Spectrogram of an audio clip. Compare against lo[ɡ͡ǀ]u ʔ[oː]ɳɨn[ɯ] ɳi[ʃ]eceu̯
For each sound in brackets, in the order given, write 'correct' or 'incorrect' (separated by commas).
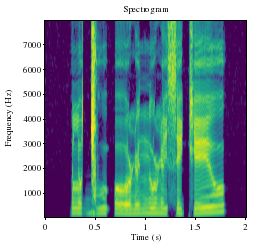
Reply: correct, correct, incorrect, incorrect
